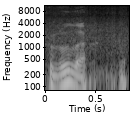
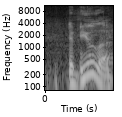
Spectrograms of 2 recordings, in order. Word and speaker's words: Prebula: I think he likes his name pronounced Jamie Prebula. Prebula? Yeah, Prebula Prebula. over Prebula. Because having multiple conversations with him, he always complains that people say that he's like a relative of, Debula.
